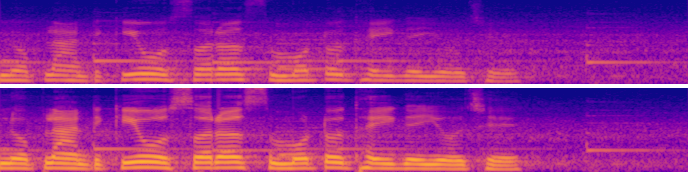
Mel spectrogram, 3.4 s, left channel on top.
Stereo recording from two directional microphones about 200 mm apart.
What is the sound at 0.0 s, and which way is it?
Speech, 35° right (ahead or behind).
